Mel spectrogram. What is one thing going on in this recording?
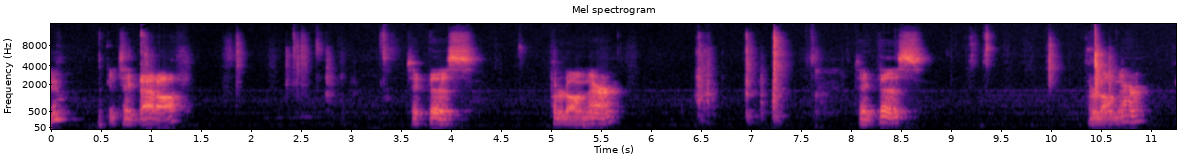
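Small plastic parts click and tap as they are handled.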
